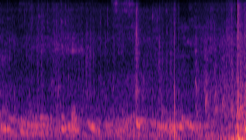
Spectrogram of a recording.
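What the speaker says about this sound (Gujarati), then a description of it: "જો બધા કબૂતર આવી ગયા ને." Soft, repeated cooing of several pigeons close by, low rolling calls overlapping one another, with a few faint clicks and rustles.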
